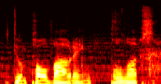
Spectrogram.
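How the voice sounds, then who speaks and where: A man's voice: deep voice, little pitch movement, moderate pace, darkish tone, soft background music. A man giving offhand, wry, casual commentary as he describes a cartoon. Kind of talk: casual watch-along commentary.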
